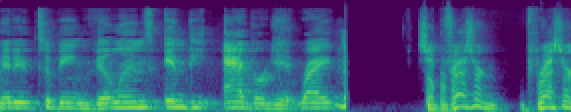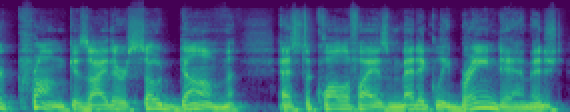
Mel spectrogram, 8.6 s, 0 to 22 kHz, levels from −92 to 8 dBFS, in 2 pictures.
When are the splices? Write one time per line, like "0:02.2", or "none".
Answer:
0:02.6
